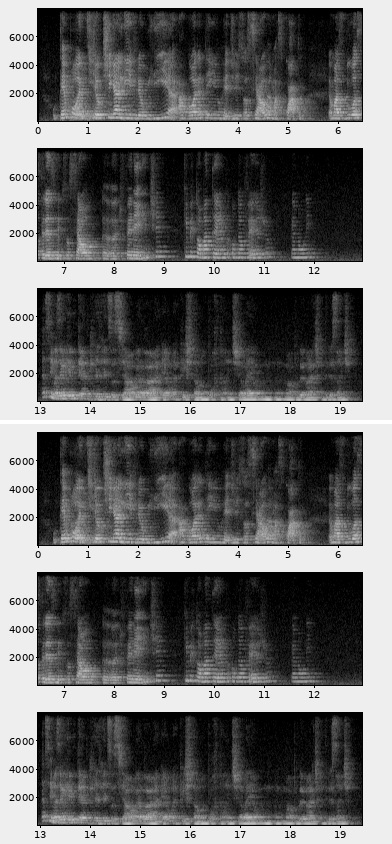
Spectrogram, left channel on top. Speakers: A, on the left (about 20°); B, on the right (about 45°).
A: O tempo
B: aí,
A: antes
B: tipo,
A: que eu tinha livre, eu lia, agora eu tenho rede social, é umas quatro, é umas duas, três redes social diferentes, que me toma tempo e quando eu vejo, eu não li.
B: assim, mas eu, eu entendo que a rede social, ela é uma questão importante, ela é um- uma problemática interessante.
